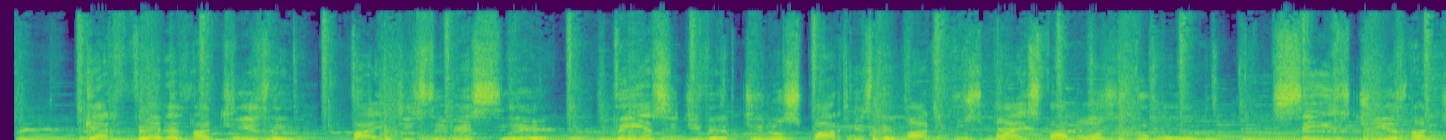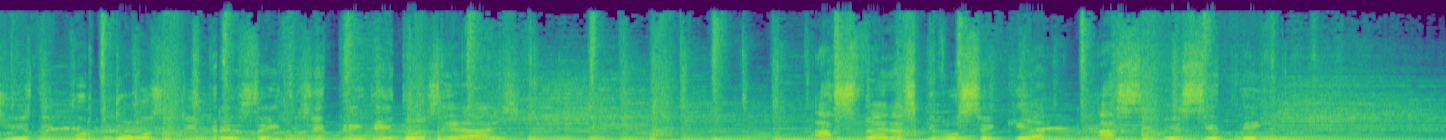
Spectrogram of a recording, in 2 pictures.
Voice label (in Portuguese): Locução; CVC Disney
